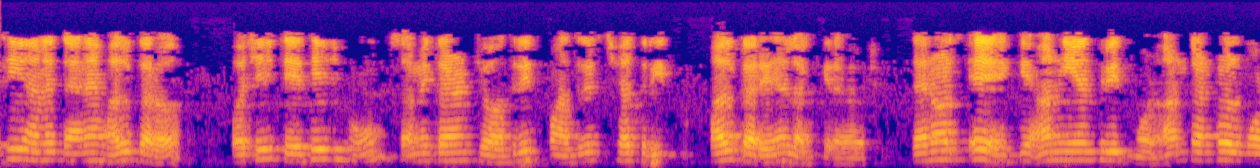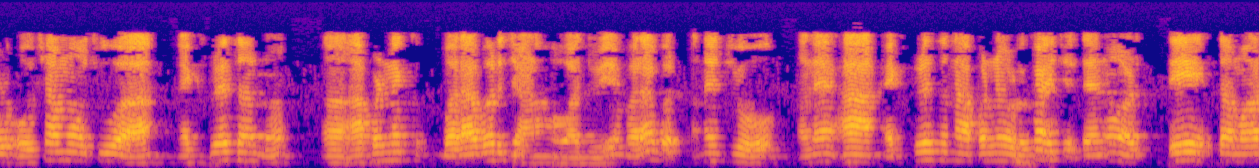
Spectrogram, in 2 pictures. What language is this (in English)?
Gujarati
